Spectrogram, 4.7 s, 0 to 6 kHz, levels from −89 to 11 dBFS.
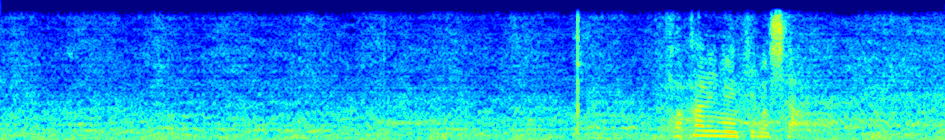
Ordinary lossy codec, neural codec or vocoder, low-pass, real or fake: none; codec, 16 kHz, 4 kbps, FreqCodec, larger model; 5.4 kHz; fake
